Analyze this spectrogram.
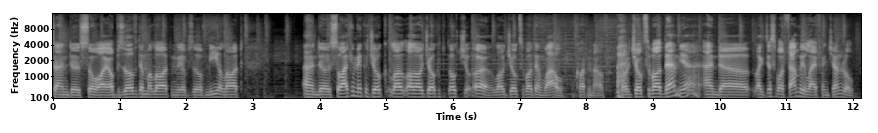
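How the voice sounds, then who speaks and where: A young man with an Indian accent, a stand-up comedian chatting as a radio guest, rambling with lots of fillers and restarts. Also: medium pitch. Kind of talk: casual radio chat. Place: radio studio.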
